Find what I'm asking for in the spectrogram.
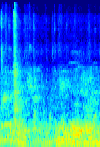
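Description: A male GNS racing pigeon coos softly and steadily at close range, the low murmur rising slightly in the second half, with no clear talk.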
